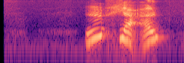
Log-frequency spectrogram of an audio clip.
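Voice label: "yu3san3", Mandarin Chinese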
